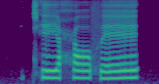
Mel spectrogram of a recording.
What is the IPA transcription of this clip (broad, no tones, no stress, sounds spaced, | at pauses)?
cʰ e ħ ɔ f ɛ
